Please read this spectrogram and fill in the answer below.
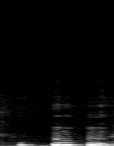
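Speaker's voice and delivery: short high gleeful laugh; delighted witch laugh. Acted. Witch happy with her found root, gleeful laugh. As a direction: laugh with glee at the find.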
